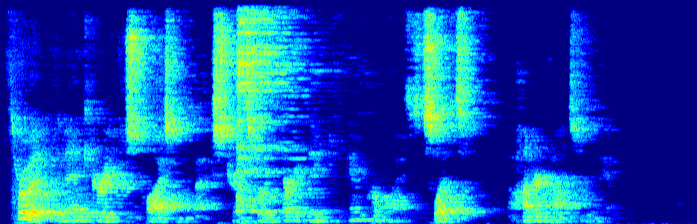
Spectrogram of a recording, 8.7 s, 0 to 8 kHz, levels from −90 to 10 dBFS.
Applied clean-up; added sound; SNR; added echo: classical method WPE with log-MMSE.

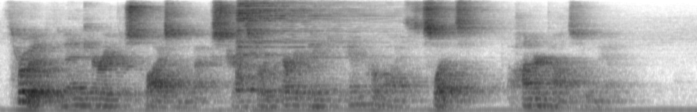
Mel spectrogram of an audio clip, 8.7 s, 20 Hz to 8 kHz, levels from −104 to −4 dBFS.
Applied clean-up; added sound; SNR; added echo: none; Crash cymbal; 7 dB; reverberation time 1.2 s.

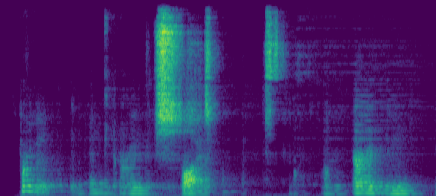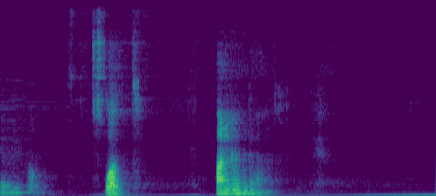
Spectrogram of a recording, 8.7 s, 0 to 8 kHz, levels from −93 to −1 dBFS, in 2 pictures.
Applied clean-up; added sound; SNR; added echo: neural mask model DeepFilterNet 3.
